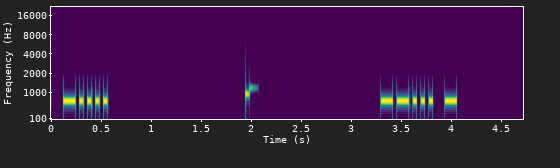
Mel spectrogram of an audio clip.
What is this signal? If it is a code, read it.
Morse code, heard as a keyed tone, about 30 wpm, spaced as for 3 wpm, 700 Hz. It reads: 67 T
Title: Common Cut Numbers - 2-Digit 30wpm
